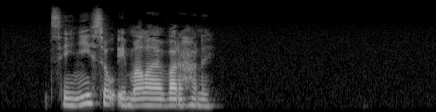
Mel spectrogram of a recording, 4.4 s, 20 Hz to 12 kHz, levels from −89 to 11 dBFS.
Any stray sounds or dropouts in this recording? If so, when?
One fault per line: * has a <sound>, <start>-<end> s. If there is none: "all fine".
all fine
